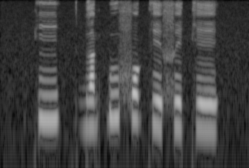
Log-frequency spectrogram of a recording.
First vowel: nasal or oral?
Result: nasal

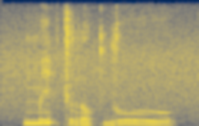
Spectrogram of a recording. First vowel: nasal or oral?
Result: oral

